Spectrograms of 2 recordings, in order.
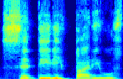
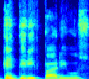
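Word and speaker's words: ceteris paribus: ese es el mecanismo de análisis, te dicen setiris paribus, te escribían en el pizarrón, pero se pronuncia quétirisparibus.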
